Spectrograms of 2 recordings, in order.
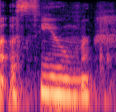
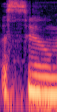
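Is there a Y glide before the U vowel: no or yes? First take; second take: yes; no. First: A Y glide comes before the vowel. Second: No Y glide comes before the vowel. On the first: The speaker calls it right. "this J sound here" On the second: The speaker calls it wrong. "instead of assume"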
